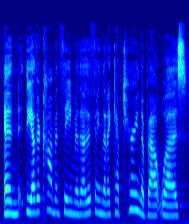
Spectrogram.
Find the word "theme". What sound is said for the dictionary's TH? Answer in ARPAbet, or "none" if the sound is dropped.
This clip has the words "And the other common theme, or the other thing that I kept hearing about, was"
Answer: TH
